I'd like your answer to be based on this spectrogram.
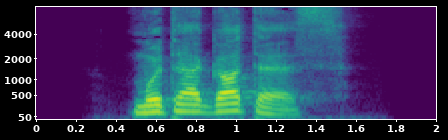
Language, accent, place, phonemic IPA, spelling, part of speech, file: German, Germany, Berlin, /ˌmʊtɐˈɡɔtəs/, Muttergottes, proper noun / interjection, De-Muttergottes.ogg
- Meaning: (proper noun) alternative form of Gottesmutter; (interjection) Mother of God; used as an exclamation of shock, awe or surprise, but not anger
